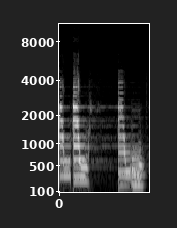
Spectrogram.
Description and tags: GTCC WH 03
fm, wah, guitar, samples, bpm100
